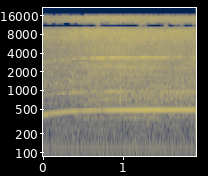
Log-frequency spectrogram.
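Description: A thrift-store vacuum cleaner with a clogged hose runs with a loud, steady motor drone and a high, constant whine, close and unbroken throughout.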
